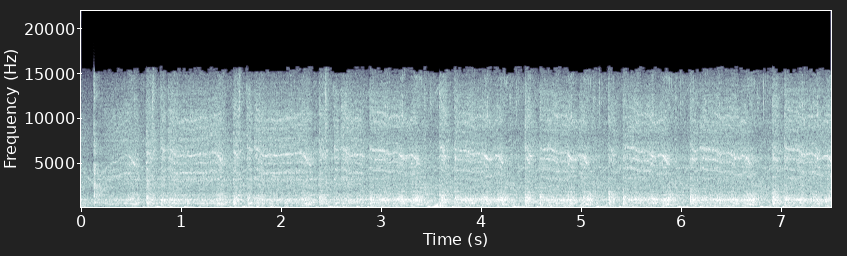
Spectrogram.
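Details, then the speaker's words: Wrecked 2005 BMW E46 330i ZHP, 6-speed manual, engine damaged in crash, jump-started on extra batteries: starter churns steadily about once a second, never catches or speeds up; tank found nearly empty of fuel. "there's no gas no like yeah there's like barely any gas there's like no gas in here now we know what's wrong with it and I got no gas in it"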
